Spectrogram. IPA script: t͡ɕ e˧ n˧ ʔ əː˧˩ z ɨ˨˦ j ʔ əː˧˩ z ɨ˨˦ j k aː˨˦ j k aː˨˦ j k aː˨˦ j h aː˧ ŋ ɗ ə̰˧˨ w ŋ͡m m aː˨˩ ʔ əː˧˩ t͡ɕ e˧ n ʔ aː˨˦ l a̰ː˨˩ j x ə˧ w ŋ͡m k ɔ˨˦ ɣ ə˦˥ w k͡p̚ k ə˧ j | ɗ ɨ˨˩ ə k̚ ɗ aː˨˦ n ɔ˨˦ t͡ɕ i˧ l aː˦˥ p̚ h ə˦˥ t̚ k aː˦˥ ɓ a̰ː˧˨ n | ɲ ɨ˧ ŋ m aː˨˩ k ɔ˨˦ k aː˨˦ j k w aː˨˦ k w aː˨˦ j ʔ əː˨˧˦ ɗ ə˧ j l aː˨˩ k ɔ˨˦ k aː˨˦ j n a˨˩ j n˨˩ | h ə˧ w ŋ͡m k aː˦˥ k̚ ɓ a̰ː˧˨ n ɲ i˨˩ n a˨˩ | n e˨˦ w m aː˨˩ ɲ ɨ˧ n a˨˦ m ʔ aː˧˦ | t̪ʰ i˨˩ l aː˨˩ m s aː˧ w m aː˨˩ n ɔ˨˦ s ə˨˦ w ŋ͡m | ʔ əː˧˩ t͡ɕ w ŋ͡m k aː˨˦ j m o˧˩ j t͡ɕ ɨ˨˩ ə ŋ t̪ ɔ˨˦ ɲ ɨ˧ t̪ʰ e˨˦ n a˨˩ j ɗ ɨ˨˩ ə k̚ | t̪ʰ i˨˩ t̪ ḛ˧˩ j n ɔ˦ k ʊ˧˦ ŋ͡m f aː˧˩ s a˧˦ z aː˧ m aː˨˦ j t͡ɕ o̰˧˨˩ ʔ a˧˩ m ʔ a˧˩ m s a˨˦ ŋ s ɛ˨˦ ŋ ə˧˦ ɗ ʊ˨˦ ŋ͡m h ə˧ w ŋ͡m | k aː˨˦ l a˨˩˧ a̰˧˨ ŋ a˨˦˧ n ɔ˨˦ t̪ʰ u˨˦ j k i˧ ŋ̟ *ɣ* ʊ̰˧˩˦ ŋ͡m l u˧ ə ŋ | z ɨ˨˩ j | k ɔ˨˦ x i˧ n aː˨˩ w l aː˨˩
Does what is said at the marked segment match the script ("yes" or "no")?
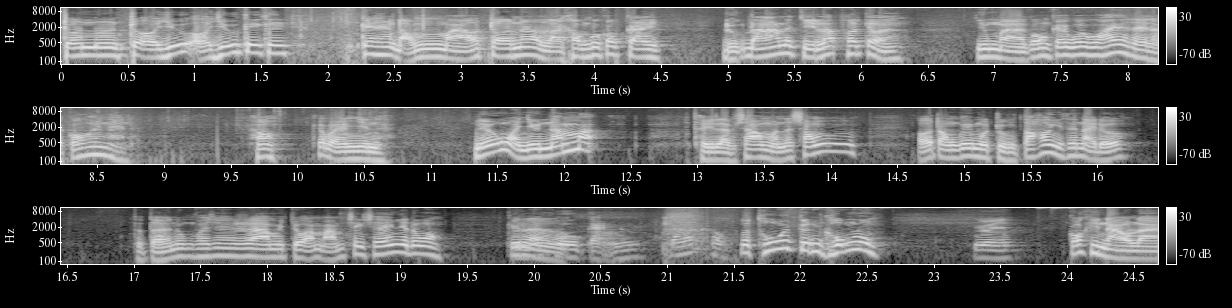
no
